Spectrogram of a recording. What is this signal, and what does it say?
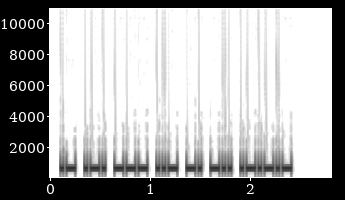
Morse code, heard as a keyed tone, about 40 wpm, 700 Hz. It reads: AROUND.
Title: Easy Phrases 40wpm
